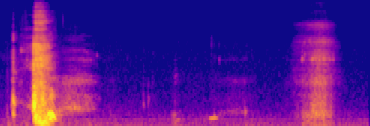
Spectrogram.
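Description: A loud, harsh sneeze followed by a softer second sneeze a few seconds later, in a quiet room; sneezing with a cold.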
